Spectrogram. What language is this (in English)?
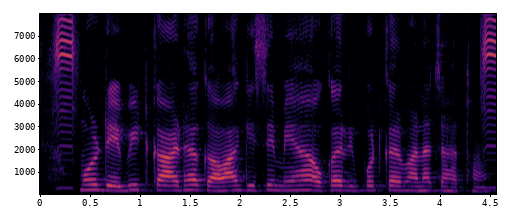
Chhattisgarhi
